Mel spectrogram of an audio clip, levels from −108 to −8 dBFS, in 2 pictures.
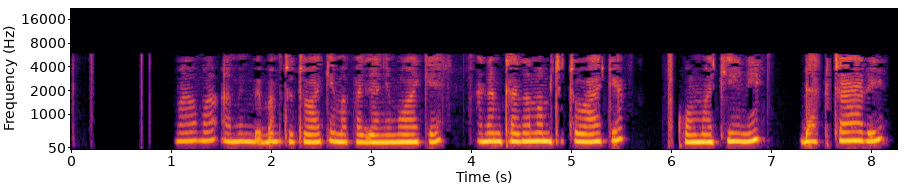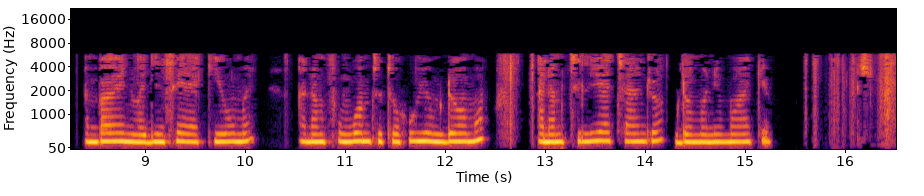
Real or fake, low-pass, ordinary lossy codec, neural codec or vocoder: fake; 7.2 kHz; MP3, 24 kbps; codec, 44.1 kHz, 7.8 kbps, DAC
